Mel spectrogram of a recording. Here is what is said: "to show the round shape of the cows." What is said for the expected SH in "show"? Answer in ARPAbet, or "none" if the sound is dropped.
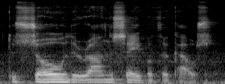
S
